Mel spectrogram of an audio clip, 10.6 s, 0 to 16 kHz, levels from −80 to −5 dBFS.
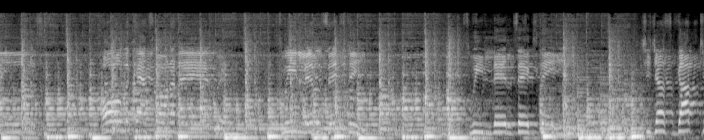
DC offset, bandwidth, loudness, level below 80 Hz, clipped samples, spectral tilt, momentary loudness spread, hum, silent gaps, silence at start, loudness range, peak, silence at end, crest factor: under 0.1%; 11.5 kHz; -16 LUFS; -22 dBFS; under 0.1%; -5 dB/octave; 4 LU; none; none; 0 s; 2 LU; 0 dBFS; 0 s; 16 dB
